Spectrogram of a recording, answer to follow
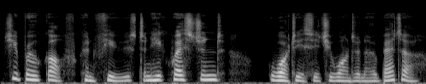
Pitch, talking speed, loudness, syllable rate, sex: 180 Hz, 210 wpm, -20 LUFS, 5.6 syllables/s, female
